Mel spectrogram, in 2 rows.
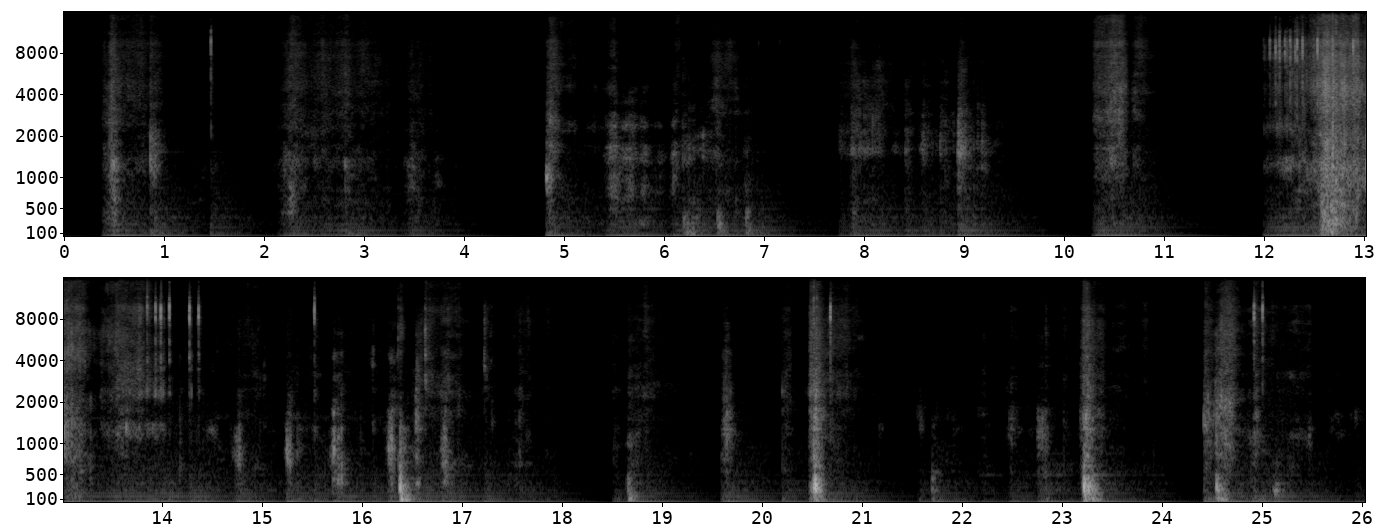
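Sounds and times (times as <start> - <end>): ice being bitten and crunched: 12.0 - 13.3.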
